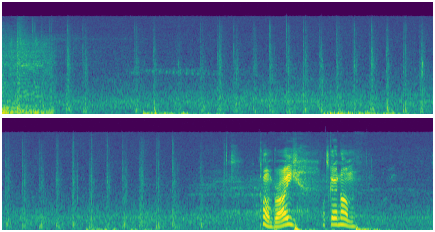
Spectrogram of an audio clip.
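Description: Footsteps crunch steadily over the ground.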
